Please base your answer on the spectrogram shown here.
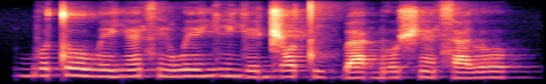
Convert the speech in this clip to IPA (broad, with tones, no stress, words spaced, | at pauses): bo˦to˦˨we˧jɛ̃˦ sĩ˧we˦ji˦˨ je˨˦ d͡ʒɔ˧ ti˨ ɡ͡ba˨ɡ͡bo˨ʃɛ̃˨ sa˨˦lo˦˨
